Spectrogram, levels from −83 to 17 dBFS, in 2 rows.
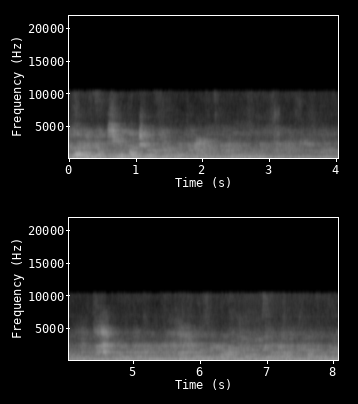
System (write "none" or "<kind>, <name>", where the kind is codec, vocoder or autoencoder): vocoder, Vocos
